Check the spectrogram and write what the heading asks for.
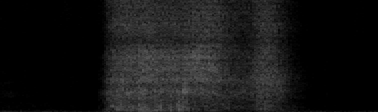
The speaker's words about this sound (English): Quality content, just listening to you obnoxiously blow your nose.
